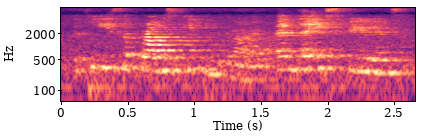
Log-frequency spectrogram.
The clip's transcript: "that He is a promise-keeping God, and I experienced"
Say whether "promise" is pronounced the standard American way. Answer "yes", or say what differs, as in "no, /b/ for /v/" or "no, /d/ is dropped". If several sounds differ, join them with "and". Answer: no, /b/ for /p/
